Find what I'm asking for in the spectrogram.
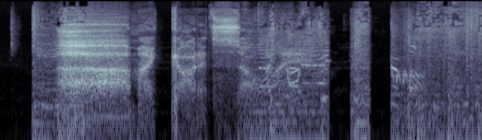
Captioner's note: more loudly but still under his breath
